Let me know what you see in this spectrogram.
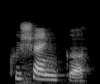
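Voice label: "кысянькӧ", Komi, female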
